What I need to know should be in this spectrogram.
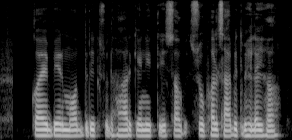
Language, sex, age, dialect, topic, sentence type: Magahi, male, 60-100, Western, banking, statement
